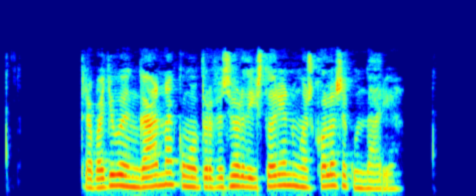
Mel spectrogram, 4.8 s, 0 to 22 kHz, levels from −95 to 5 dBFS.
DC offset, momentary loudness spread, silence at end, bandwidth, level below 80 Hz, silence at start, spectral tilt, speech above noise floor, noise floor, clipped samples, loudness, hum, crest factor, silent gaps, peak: under 0.1%; 11 LU; 0.75 s; 8 kHz; -60 dBFS; 0.8 s; -5 dB/octave; over 73 dB; under -90 dBFS; under 0.1%; -17 LUFS; none; 16 dB; none; -2 dBFS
